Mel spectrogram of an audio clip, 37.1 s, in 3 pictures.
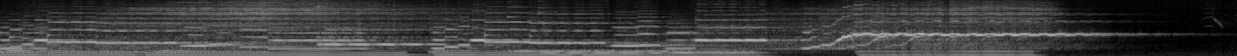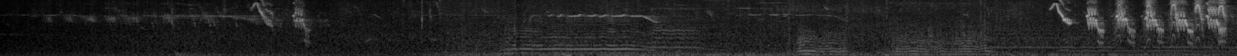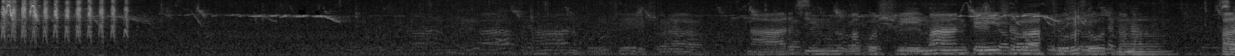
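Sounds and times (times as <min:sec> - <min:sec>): birds singing: 0:17.2 - 0:20.9, 0:22.0 - 0:29.1, 0:29.8 - 0:37.0
lower bird calls: 0:17.6 - 0:20.9, 0:22.9 - 0:29.0
fast bird trill: 0:22.9 - 0:26.2.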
